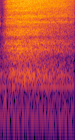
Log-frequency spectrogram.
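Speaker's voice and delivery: a long heavy breath on the line; imitated deep breath. Mysterious caller breathes down the phone, heavy breath. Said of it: "I heard a deep breath".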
